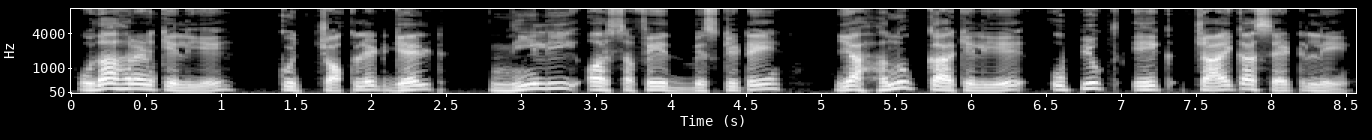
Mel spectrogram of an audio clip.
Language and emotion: Hindi, neutral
